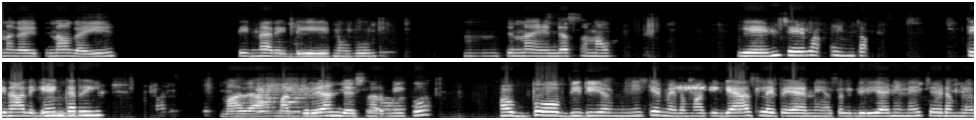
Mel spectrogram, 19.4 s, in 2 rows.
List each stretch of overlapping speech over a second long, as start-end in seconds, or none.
none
